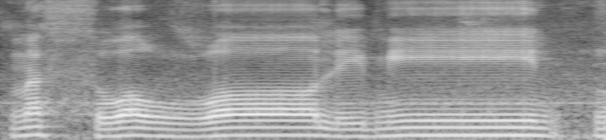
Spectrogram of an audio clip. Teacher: ظا حروف مستعلیہ ہے، پر پڑھا جائے گا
